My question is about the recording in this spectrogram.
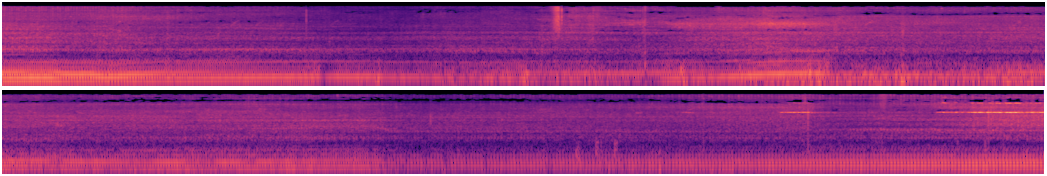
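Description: Triumph Speed Triple's three-cylinder engine pulling away and riding off, revving up about eight seconds in, then running quieter in the distance and growing louder again as it comes back. A thin high squeal appears near the end.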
